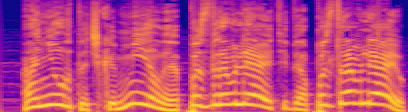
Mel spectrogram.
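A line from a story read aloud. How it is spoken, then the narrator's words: Shouting. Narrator (Russian): кричала Ирина Васильевна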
